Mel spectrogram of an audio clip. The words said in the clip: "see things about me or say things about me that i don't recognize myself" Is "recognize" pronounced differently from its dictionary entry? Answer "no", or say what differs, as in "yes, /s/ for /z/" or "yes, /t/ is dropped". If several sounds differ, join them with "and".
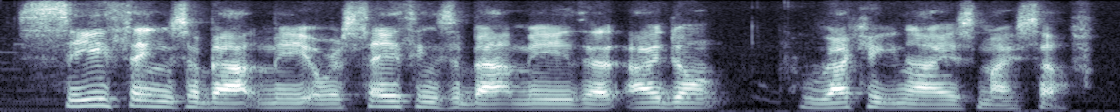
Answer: no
